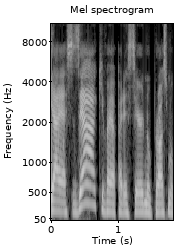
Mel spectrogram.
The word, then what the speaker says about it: SZA: ela olhou para mim, Mia, e disse: "É sza". E eu falei: "Não é assim que se escreve tesoura".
